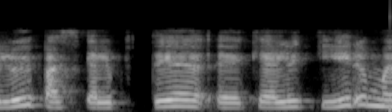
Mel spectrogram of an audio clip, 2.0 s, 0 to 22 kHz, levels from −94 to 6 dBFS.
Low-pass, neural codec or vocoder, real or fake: 7.2 kHz; codec, 16 kHz, 4.8 kbps, FACodec; fake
